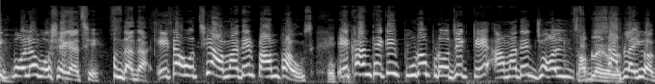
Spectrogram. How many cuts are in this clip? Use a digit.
2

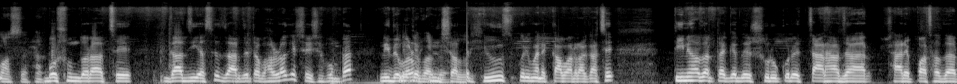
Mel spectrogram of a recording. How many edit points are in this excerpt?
1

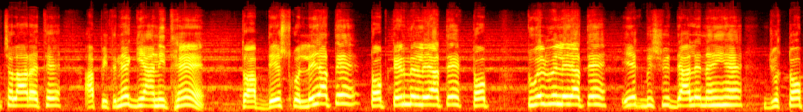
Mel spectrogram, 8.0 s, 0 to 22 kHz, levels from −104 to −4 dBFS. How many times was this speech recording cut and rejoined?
0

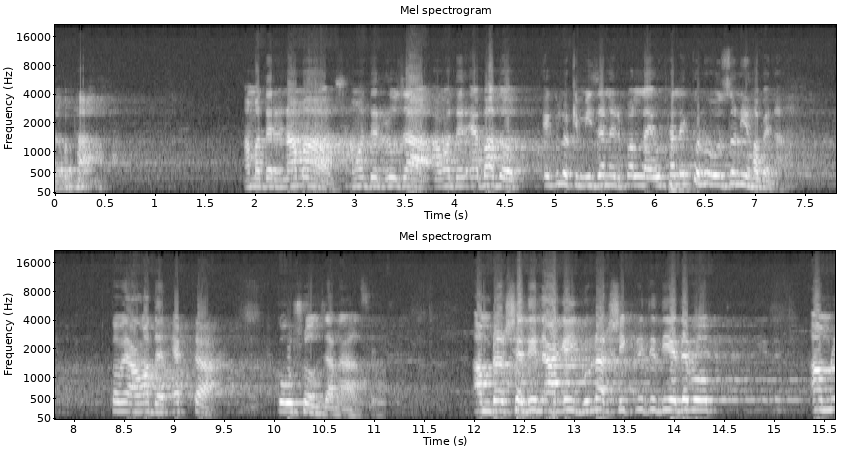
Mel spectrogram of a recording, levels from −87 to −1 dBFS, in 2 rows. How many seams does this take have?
1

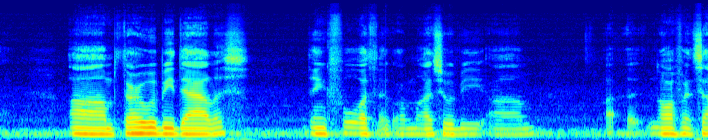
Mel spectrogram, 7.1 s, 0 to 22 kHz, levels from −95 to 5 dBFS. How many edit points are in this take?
1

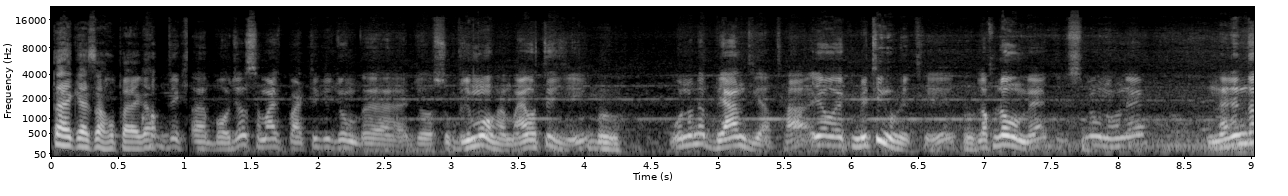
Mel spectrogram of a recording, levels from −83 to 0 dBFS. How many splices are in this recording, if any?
1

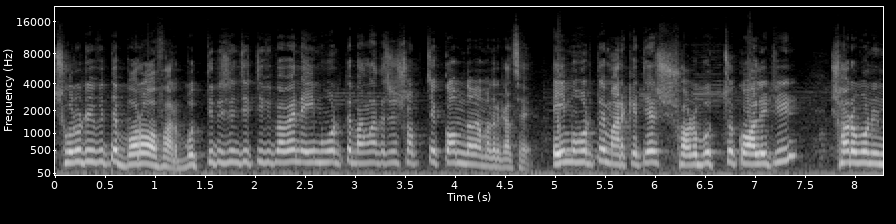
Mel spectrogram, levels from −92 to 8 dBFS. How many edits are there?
1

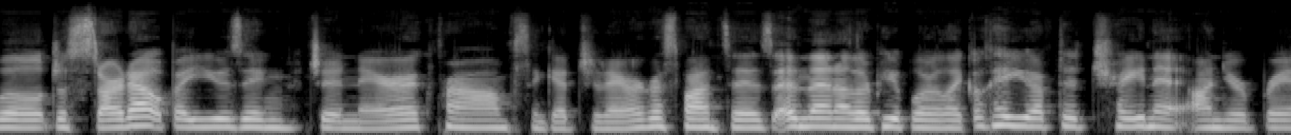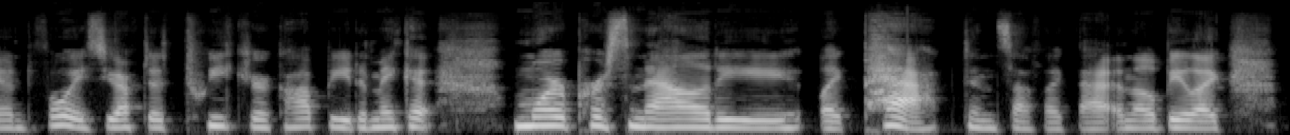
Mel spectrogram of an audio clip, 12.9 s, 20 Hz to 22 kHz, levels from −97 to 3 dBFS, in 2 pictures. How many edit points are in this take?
0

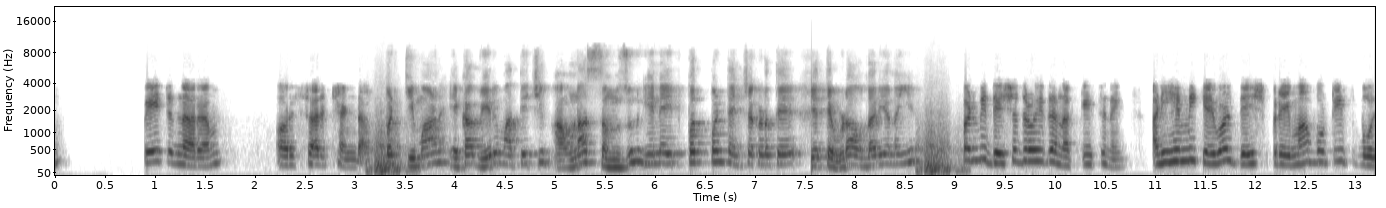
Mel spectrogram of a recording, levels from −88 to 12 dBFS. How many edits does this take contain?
3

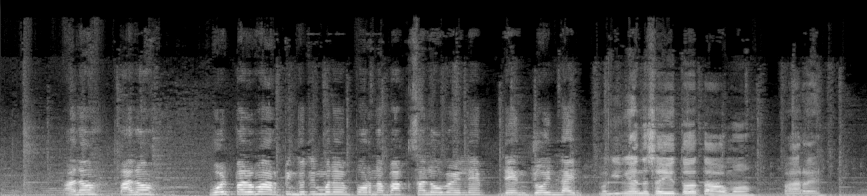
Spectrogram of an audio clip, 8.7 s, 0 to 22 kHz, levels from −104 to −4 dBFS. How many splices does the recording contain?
1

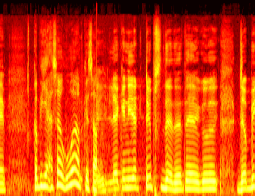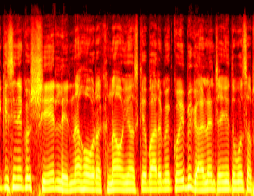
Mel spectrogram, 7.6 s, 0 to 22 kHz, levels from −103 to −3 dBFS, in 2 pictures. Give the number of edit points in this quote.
1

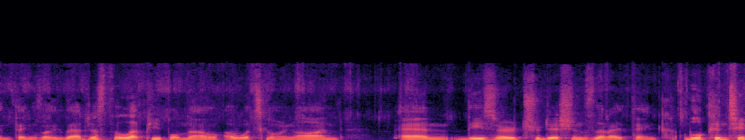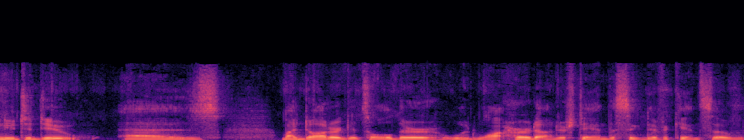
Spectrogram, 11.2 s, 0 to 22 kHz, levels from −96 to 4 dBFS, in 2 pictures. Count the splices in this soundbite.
0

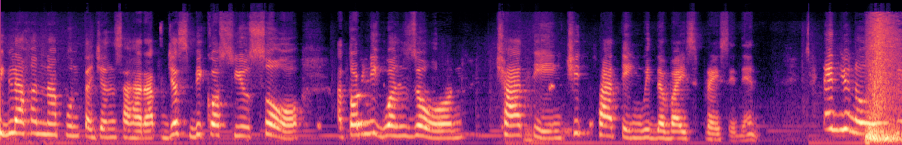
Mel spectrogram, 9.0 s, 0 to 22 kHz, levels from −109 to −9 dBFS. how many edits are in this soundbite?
1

